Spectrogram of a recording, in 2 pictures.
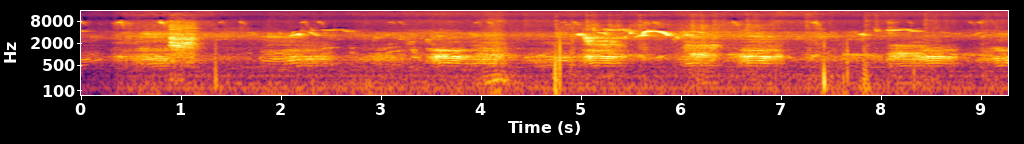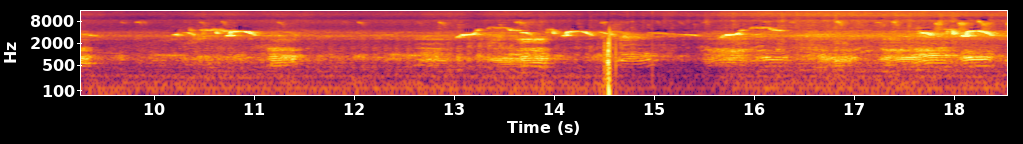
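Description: Nature documentary soundtrack from a TV: birds chirping throughout over a run of short, wavering animal calls, with a few sharp clicks.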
